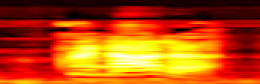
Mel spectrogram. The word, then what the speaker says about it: Grenada: Anyway, let me get the proper pronunciation of Grenada. On the enunciator. Here we go. Grenada.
